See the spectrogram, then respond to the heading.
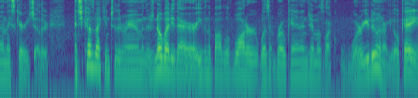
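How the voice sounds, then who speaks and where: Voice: medium pitch, creaky, a little mellow. A movie reviewer giving a casual, chatty spoiler recap of a film, full of "like" and "you know".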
